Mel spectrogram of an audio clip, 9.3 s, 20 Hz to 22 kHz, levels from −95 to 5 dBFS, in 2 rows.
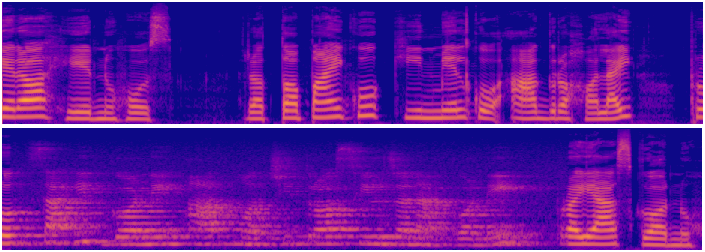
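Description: From 4.75 s to 8.44 s the speech turns suddenly roomy and hollow, with thinner bass and a drop of about 10 dB. Background noise rises to only about 25 dB below the speech. At 8.44 s the close, full sound returns just as abruptly. This is likely a switch to a distant microphone: the close microphone's feed dropped out and a pickup further from the talker took over, capturing more room and noise.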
